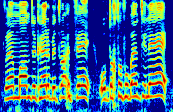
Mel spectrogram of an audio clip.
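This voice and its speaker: A woman's voice: sits high, steady tone, fast, darkish tone, pitched above the performer's own voice, lightly acted. A woman playing a stern worried father. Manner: firm, questioning.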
